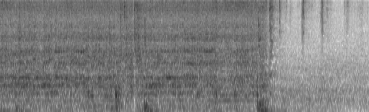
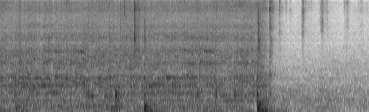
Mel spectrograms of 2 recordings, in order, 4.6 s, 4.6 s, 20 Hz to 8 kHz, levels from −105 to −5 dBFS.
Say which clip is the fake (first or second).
second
